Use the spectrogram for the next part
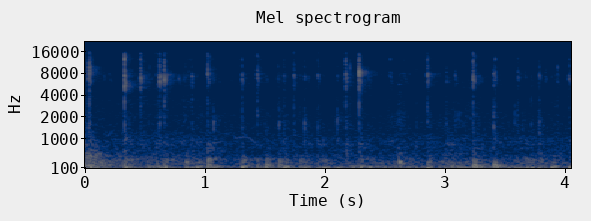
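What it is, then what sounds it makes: Plastic computer keyboard being typed on. Long nails and fingertips type on the keys of a compact, low-profile white plastic computer keyboard. The result is a steady stream of quiet, quick taps with bright clicky tops over a low, constant rumble.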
